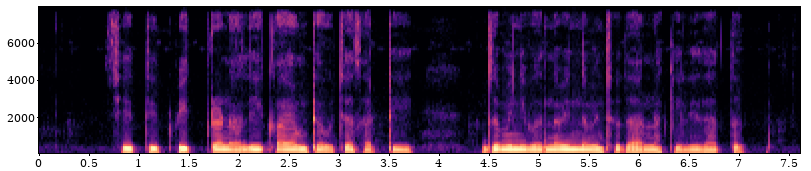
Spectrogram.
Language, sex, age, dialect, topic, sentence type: Marathi, female, 25-30, Southern Konkan, agriculture, statement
